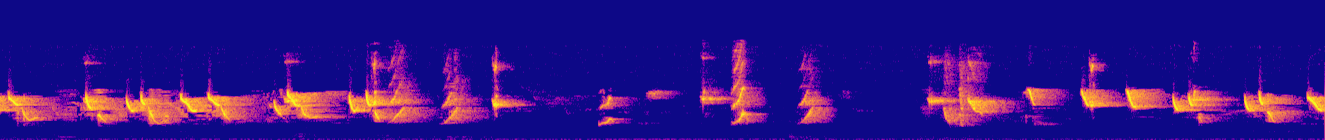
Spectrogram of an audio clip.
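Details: A kept saffron finch (canário-da-terra) warming up to sing: quick bright chirps, some in pairs, with a brief lull before another rapid string of high notes; low electrical hum beneath.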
